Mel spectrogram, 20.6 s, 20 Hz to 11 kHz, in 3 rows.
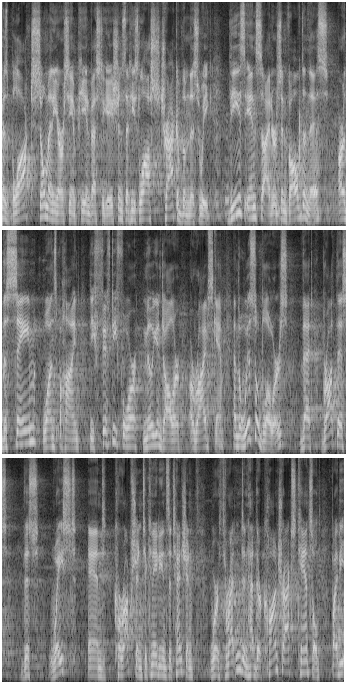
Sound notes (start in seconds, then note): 3.7 speaking French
